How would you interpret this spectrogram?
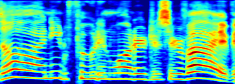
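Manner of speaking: high mock whiny complaining voice; whiny woman imitation. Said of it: "It's always".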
